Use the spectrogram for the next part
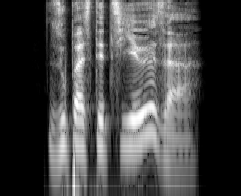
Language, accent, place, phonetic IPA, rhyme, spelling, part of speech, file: German, Germany, Berlin, [zupɐstiˈt͡si̯øːzɐ], -øːzɐ, superstitiöser, adjective, De-superstitiöser.ogg
- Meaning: 1. comparative degree of superstitiös 2. inflection of superstitiös: strong/mixed nominative masculine singular 3. inflection of superstitiös: strong genitive/dative feminine singular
